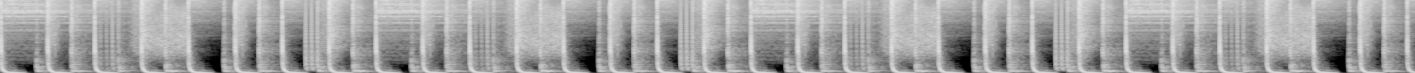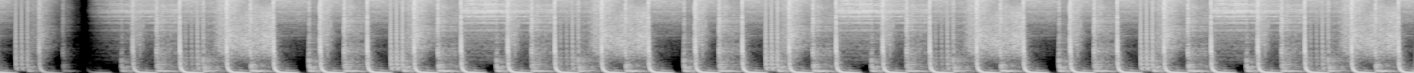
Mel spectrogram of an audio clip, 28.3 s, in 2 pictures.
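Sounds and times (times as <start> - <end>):
electronic dance music: 0.0 - 28.2.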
